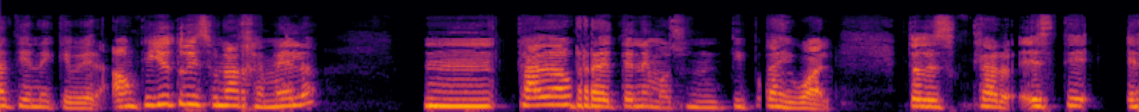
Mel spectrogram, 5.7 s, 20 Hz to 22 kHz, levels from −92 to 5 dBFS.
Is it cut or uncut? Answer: cut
